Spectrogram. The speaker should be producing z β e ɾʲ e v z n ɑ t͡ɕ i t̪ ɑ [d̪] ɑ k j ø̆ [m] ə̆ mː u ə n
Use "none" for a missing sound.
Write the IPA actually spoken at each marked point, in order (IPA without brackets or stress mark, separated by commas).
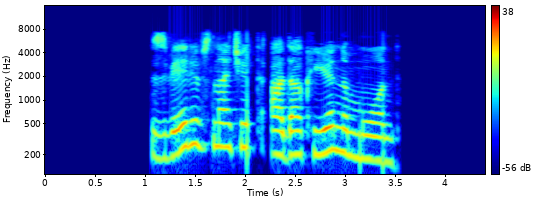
d̪, n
